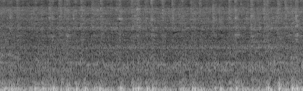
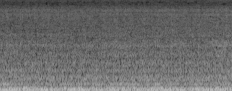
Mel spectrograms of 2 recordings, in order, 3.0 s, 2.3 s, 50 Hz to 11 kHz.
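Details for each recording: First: Monte Carlo V8, cold, after choke work: engine chugs at a low uneven idle that never rises to fast idle and sags toward stalling; choke fast idle not engaging, or barely on. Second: Monte Carlo with Holley carburetor, electric choke fixed and fast idle bumped up after rough adjustment off the manifold: deep, even rumble at steady raised speed, no misses or hunting; normal fast idle.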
